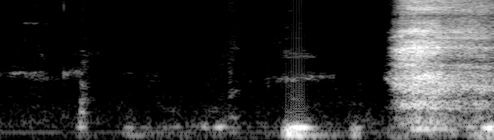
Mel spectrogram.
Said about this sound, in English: You're breathing heavy because it's hot. It is very hot in here, literally. It's getting hot in here.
